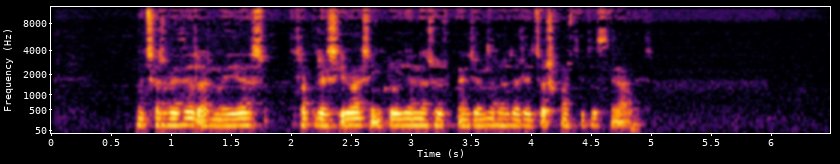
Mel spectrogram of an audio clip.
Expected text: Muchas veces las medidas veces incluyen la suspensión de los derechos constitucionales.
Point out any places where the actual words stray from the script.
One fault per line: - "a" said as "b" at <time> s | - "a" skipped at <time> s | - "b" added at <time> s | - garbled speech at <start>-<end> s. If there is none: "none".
- "veces" said as "represivas" at 2.1 s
